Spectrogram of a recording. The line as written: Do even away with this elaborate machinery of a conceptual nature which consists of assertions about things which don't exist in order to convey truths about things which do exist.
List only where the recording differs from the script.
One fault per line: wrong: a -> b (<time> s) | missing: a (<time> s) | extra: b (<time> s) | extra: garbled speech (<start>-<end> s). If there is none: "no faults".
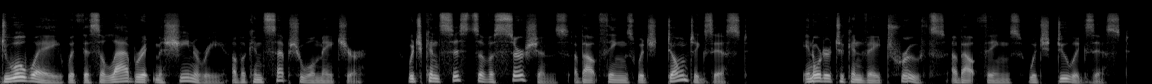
missing: even (0.2 s)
